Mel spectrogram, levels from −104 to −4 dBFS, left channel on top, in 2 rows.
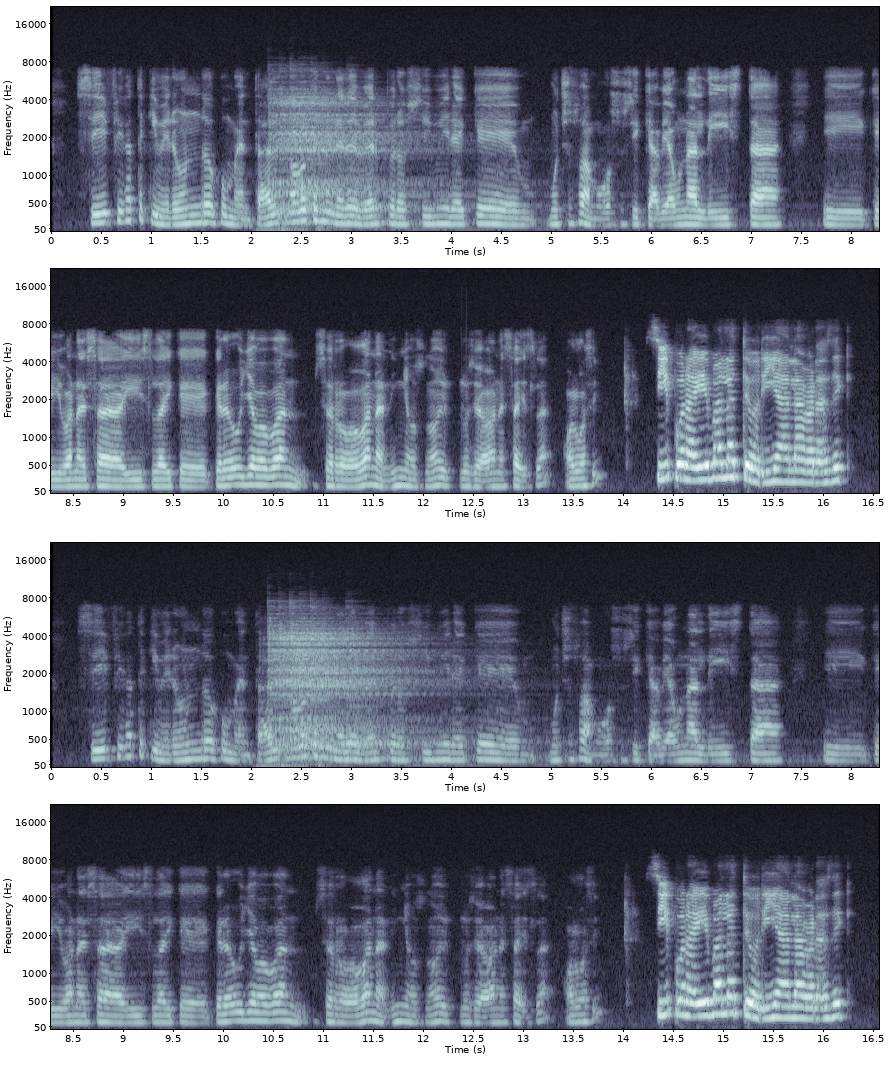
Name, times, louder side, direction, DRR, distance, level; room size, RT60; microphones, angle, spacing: voice 1, 0.3-7.3 7.7-13.8, left 6 dB, 60° left, 0.4 m, -26 dB
sound 1, 2.1-7.2, right 2 dB, 40° right, 1.2 m, -32 dB
voice 2, 14.3-16.3, left 1 dB, 25° left, 0.8 m, -16 dB
2.5 x 2.4 x 2.3 m
head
